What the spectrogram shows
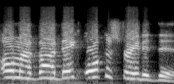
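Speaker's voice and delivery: ordinary talk, nothing marked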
